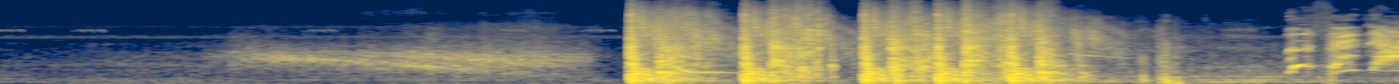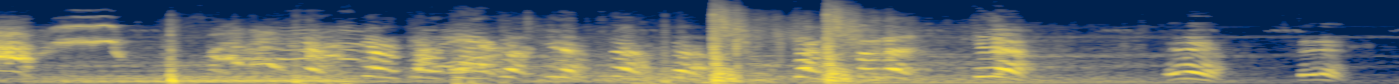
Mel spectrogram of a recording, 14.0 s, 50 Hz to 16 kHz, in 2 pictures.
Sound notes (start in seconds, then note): 7.0 engine revving; 10.4 gun firing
